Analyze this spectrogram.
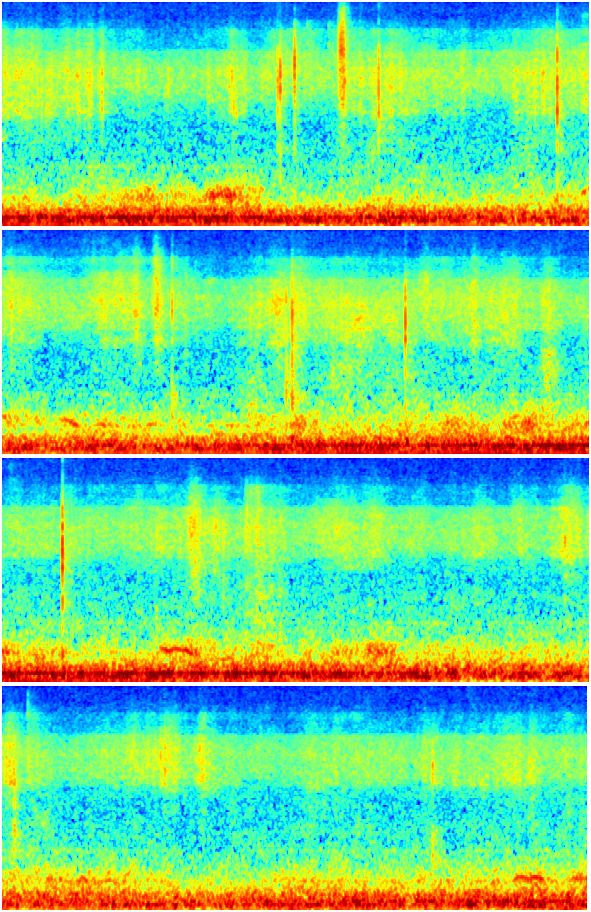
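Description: Fingers rustle and scrape softly through hair close by.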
